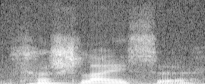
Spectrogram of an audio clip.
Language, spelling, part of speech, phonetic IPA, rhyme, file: German, Verschleiße, noun, [fɛɐ̯ˈʃlaɪ̯sə], -aɪ̯sə, De-Verschleiße.ogg
- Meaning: nominative/accusative/genitive plural of Verschleiß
